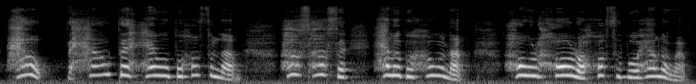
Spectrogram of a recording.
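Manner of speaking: very high, fast, garbled squeals; panicked crying out. A narrator's reading. Piglet scampering from the Heffalump, panicked crying out. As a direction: gabble it in hammed-up Piglet panic. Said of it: "still crying out".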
